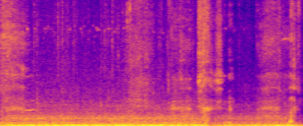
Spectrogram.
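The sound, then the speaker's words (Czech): A loud, steady low rumble of engine and road noise fills the inside of a moving bus travelling from Brno to Prague, continuous throughout, with a couple of brief hissing or rattling bursts near the end. “poslední vstup bude asi lehce veselý, protože vstup, vstup, se vracíme z Brna do Prahy v autobuse.”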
